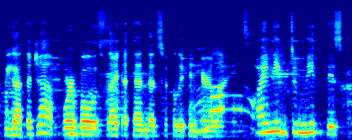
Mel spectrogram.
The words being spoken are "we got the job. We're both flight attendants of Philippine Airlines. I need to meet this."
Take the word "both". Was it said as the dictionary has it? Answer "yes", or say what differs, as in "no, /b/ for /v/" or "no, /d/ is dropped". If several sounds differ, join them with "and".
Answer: yes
